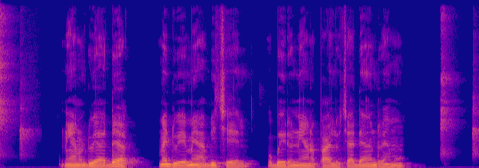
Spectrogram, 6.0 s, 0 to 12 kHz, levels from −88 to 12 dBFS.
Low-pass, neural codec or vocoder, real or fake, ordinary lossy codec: none; none; real; none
